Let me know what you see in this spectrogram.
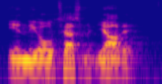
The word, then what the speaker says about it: Yahweh: In Hebrew, it's pronounced Yahweh. Okay, Yahweh or Yahweh, it's depending on which scholar you listen to.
